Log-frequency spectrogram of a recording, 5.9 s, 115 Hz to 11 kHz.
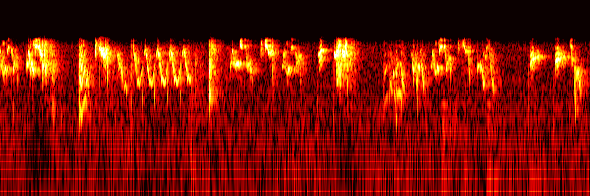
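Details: Male budgerigar courting in April 2009, warbling in quick bursts of chirps, rasping notes and clear little whistles, the phrases separated by short breaths.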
